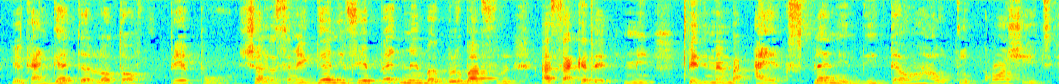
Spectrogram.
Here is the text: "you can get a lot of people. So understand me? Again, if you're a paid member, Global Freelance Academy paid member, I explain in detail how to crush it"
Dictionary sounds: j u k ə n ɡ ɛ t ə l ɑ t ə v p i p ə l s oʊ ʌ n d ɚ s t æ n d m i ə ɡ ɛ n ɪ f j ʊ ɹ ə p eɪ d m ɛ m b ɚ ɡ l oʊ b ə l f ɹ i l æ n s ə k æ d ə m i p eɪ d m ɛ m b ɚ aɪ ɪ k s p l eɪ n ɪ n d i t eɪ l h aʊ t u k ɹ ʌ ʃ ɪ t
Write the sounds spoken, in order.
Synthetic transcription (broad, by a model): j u k ə n ɡ ɛ t ə l ɑ t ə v p i p ə l ʃ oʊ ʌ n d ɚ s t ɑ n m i ə ɡ ɛ n ɪ f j ə p eɪ d m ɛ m b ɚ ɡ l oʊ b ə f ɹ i ɑ s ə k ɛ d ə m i p eɪ d m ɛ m b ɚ aɪ ɪ k s p l eɪ n ɪ n d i t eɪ l h aʊ t u k ɹ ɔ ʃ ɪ t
